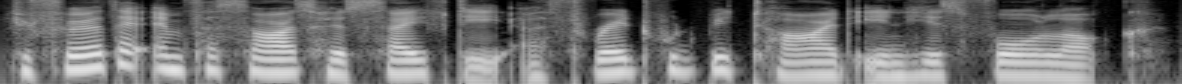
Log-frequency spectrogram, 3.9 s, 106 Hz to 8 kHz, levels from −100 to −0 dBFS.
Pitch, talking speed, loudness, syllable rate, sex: 180 Hz, 200 wpm, -19 LUFS, 5.6 syllables/s, female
